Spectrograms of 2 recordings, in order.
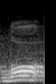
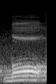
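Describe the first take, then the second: First: It is said with the lips pushed forward. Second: The same.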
